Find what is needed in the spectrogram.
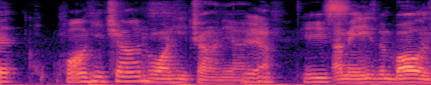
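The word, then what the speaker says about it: Hwang Hee-chan: Huang Chi-chan? Is that how you say it? Huang Hee-chan? Huang Hee-chan, yeah.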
